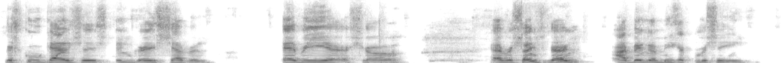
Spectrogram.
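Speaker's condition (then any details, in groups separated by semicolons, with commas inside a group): Cerebral palsy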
